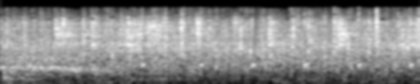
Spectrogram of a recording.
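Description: Stadium crowd noise with public-address music, a dense, echoing wash of sound between the lineup announcements.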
